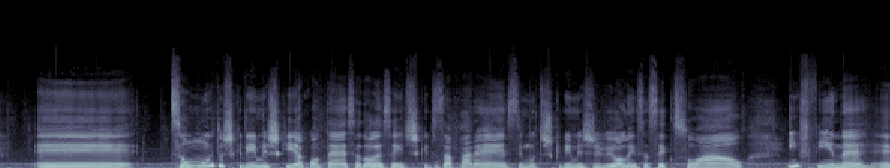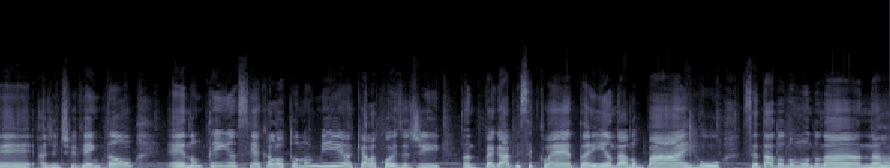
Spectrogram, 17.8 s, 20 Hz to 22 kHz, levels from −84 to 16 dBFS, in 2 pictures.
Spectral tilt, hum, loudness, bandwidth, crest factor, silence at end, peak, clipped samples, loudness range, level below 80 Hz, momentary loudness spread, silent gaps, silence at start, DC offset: -4.5 dB/octave; none; -16 LUFS; 12.5 kHz; 12 dB; 0 s; -4 dBFS; under 0.1%; 3 LU; -40 dBFS; 7 LU; none; 0 s; under 0.1%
